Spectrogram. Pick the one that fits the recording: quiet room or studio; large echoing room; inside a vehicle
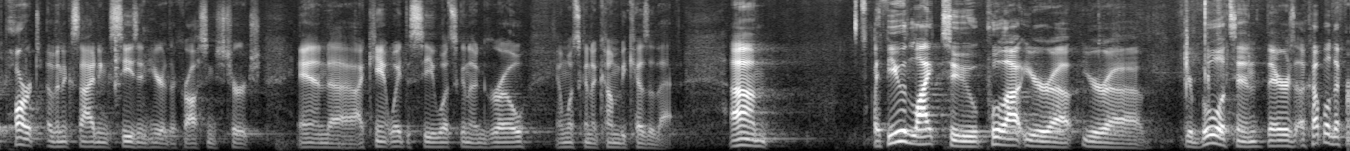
large echoing room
